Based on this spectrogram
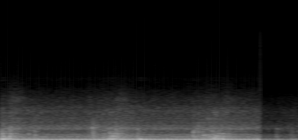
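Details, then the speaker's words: Vintage Howard V-twin engine running not happily: low, heavy chugging with a loose, uneven clatter on each turn, then it cuts out. Worn pistons, gudgeon pin bearings or big end bearings are suspected, most likely the big end. "So I'm skipping the noise. Is either the pistons are worn out, or the gudgeon pin bearings are worn out, or the big end bearings are worn out. It sort of sounds like big end to me."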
